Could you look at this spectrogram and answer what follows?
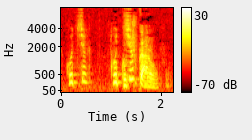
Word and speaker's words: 고춧가루: There's a shiat that's in there, and it's not pronounced. So when you look at it, it looks pretty hard to pronounce. But 고춧가루.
